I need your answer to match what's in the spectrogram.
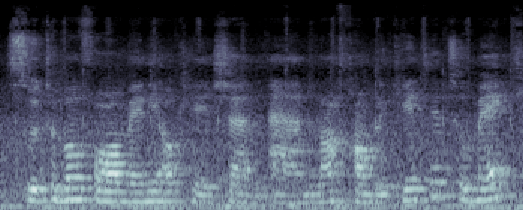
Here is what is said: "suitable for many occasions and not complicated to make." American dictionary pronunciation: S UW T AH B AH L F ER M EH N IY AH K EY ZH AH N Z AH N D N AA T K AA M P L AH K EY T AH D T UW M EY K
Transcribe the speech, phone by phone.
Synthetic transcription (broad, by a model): S UW T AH B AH L F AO M EH N IY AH K EY SH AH N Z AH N N AA T K AA M P L AH K EY T AH D T UW M EY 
